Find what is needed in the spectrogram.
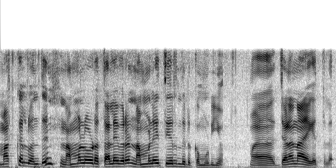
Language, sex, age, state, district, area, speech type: Tamil, female, 60+, Tamil Nadu, Kallakurichi, rural, spontaneous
